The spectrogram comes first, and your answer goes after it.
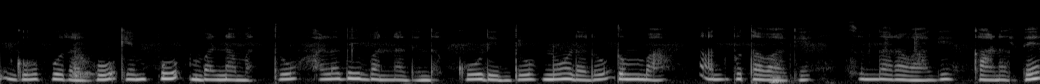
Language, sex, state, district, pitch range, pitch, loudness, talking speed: Kannada, female, Karnataka, Bellary, 205-240 Hz, 230 Hz, -30 LUFS, 70 wpm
